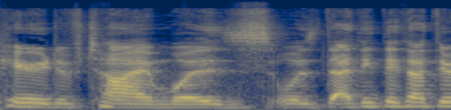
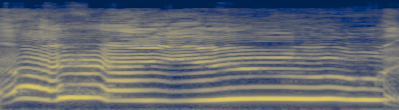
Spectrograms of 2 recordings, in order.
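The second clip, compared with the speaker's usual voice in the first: put-on sobbing shriek, very high and loud; 9 dB louder than usual. Retelling a bride bawling her eyes out at a wedding: imitating someone bawling. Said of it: "Steph is bawling her eyes off".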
